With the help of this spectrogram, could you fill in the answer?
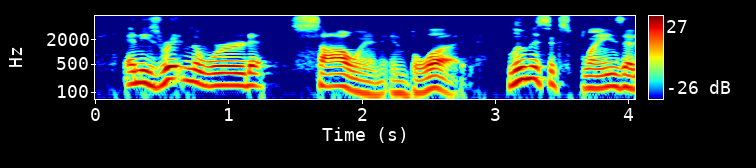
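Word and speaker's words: Samhain: he's written the word sawin in blood Lumis explains that it refers to the Celtic lord of the Dead first off Lumis mispronounces the word as Sam Hayne and second why does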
